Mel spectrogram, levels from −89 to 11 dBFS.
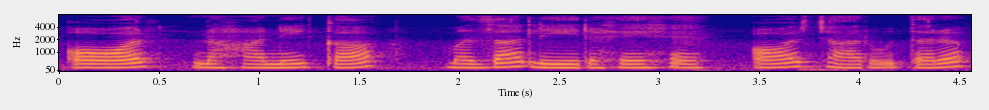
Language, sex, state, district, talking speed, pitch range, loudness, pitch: Hindi, female, Chhattisgarh, Raipur, 130 wpm, 190-215 Hz, -18 LUFS, 195 Hz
